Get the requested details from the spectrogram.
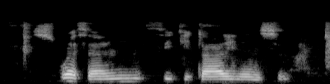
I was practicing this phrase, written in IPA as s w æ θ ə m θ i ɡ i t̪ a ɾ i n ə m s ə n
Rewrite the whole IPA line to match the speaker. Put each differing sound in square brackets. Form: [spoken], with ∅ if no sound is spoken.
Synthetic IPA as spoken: s w æ θ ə [n] θ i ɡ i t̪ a ɾ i n ə [n] s ə n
